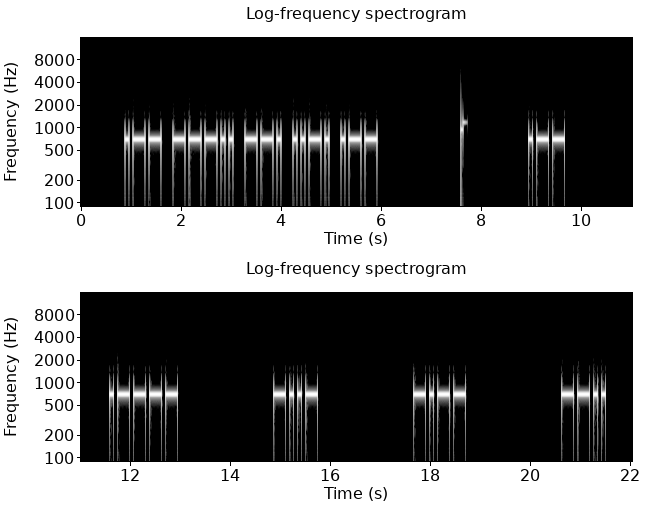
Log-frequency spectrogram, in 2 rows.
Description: Morse code, heard as a keyed tone, about 15 wpm, spaced as for 6 wpm, 700 Hz. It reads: W8GFW W1XYZ
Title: USA Call Signs - 5 Characters - 8x Character Spacing - 15wpm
